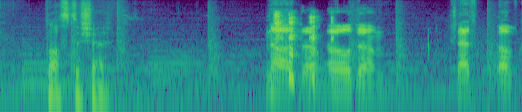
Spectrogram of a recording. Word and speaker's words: Gloucestershire: Yeah, to be fair, like, just don't pronounce all the letters isn't a good guide for anything. Is this Oldham of Gloucestershire? Gloucestershire.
